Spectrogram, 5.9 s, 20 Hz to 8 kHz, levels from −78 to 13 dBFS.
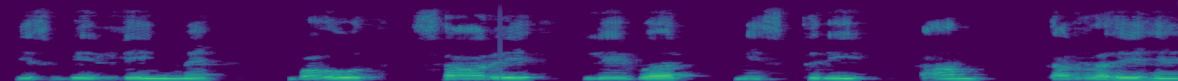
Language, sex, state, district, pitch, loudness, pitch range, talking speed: Hindi, male, Bihar, Saran, 135 Hz, -21 LUFS, 125-140 Hz, 110 wpm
